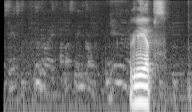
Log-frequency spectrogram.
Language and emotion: Russian, neutral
